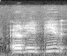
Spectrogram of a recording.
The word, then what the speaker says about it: Euripides: Okay, you'll have to deal with the French pronunciation. Euripides, and I did mostly enjoy Les Caprices de Marianne d'Alfred de Musset.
